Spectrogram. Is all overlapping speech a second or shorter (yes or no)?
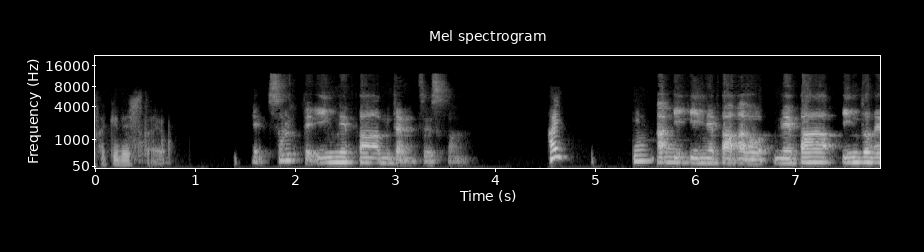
yes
